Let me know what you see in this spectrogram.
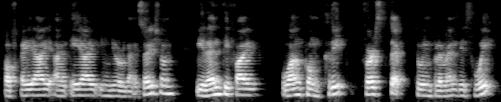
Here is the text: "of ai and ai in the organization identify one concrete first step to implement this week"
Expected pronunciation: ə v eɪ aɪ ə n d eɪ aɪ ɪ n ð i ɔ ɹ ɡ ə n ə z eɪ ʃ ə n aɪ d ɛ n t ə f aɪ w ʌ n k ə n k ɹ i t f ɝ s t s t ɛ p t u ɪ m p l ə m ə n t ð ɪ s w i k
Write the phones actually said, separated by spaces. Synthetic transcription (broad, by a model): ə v eɪ aɪ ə n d eɪ aɪ ɪ n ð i ɔ ɹ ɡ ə n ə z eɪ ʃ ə n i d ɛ n t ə f aɪ w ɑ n k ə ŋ k ɹ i t f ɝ t s t ɛ p t u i m p l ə m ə n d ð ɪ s w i k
